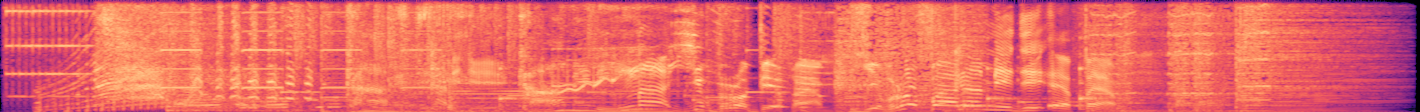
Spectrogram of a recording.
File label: EUR COMEDY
